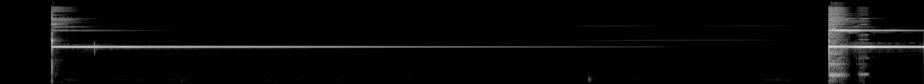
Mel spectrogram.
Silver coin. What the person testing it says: That's what silver sounds like.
